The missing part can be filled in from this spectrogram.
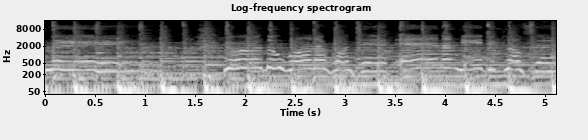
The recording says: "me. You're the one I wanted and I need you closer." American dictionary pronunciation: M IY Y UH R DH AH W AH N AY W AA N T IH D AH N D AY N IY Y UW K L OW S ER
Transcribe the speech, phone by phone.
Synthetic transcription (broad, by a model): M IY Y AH R DH AH W AH N AY W AA N T IH D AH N AY N IY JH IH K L OW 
